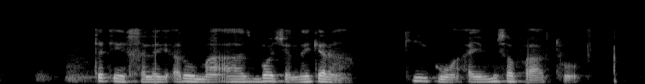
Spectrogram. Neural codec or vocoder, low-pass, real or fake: none; 5.4 kHz; real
